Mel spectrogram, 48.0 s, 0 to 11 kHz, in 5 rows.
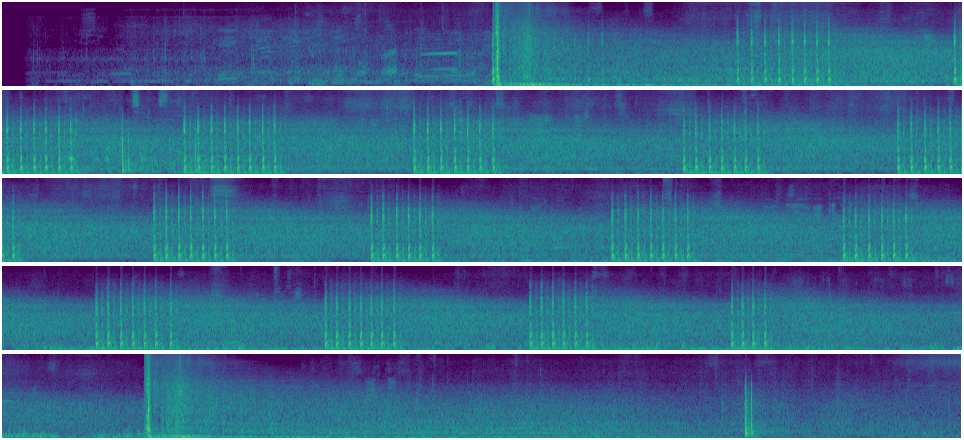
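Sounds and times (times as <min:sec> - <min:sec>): steady rumble: 0:04.8 - 0:47.9
machine gun firing bursts: 0:07.3 - 0:08.6, 0:11.4 - 0:12.7, 0:20.7 - 0:21.8, 0:32.0 - 0:33.0, 0:34.0 - 0:34.8.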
